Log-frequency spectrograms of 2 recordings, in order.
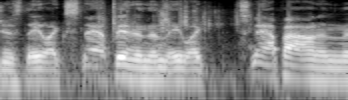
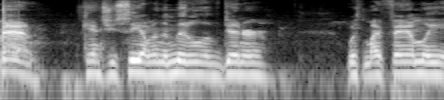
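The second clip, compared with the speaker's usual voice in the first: angry, snapping, pitched-up voice; 5 semitones higher than usual. Retelling how the father snapped at a fan during dinner: imitating dad snapping at someone. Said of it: "snapping on this guy".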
